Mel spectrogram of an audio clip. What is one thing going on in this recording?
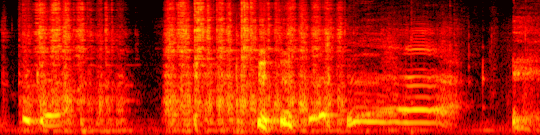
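A spoon scrapes and stirs in a metal pot.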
